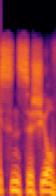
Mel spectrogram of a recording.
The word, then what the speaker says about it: Syncytial: Syncytial, pronounced syncytial.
